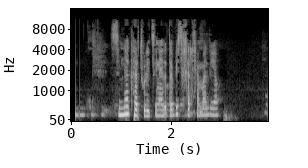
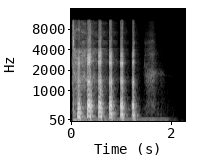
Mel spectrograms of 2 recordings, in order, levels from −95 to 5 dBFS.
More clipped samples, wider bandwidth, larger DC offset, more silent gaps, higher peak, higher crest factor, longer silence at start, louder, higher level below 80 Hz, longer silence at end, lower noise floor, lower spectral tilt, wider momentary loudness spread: neither; about the same, 11.5 kHz vs 11 kHz; neither; neither; about the same, -2 dBFS vs 0 dBFS; about the same, 22 dB vs 18 dB; about the same, 0.05 s vs 0 s; second, -22 LUFS vs -16 LUFS; second, -58 dBFS vs -44 dBFS; second, 0 s vs 1 s; first, -66 dBFS vs -58 dBFS; about the same, -4.5 dB/octave vs -5 dB/octave; first, 20 LU vs 10 LU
